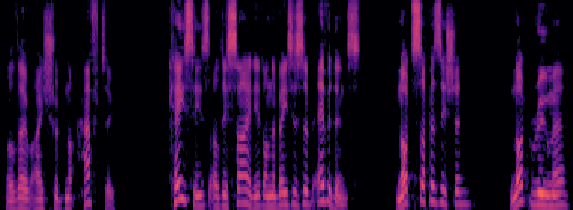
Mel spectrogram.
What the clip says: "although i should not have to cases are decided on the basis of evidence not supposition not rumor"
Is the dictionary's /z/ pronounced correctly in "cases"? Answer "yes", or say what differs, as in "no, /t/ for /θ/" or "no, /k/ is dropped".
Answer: yes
